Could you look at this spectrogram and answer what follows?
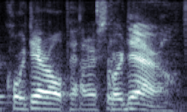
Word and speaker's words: Cordarrelle: Cordero. And Matthew Slater. Spelled like Darrelle Revis, but not pronounced like Darrelle Revis. Cordero, yes.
